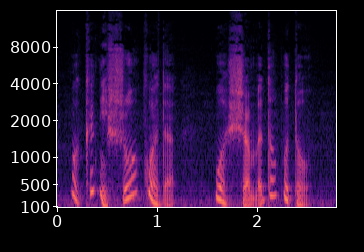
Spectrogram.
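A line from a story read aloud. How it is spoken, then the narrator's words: Soft. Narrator (Chinese): 他轻声说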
